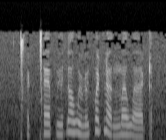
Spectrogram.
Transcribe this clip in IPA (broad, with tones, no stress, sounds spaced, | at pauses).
ǀʰ ə˨ ʈ ǀʰ ɛ˧ p y˨˦ ɗ ʌ˦ w y˨ ɳ y˦ p ɜ˦ ʈ ɳ ɜ˨ ŋ͡m ɜ˧ w ɜ˨ ʈ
